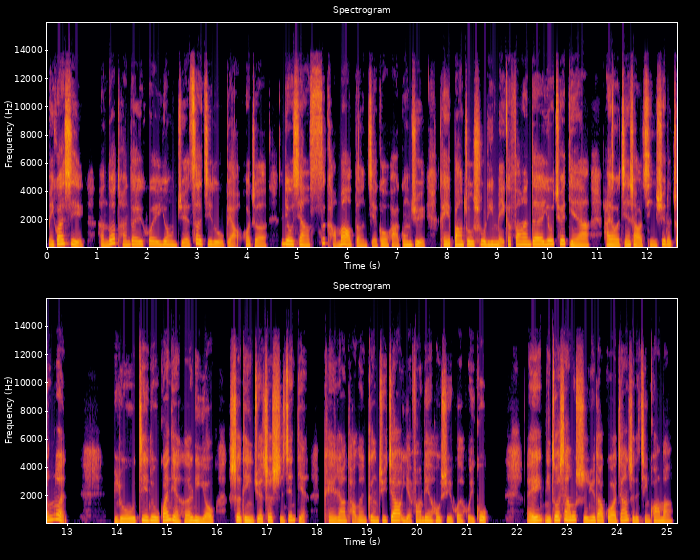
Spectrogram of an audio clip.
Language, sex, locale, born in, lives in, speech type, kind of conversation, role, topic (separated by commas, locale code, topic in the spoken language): Chinese, female, zh-CN, China, United States, read, expert-assistant, expert, 为什么有些创业点子能成功，而有些却失败了？背后的原因有哪些？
